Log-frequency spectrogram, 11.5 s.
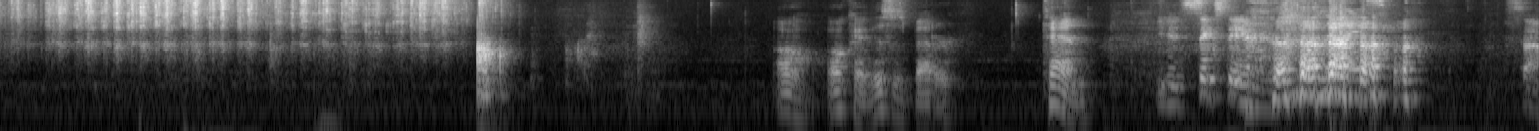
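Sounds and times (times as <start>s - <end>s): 
dice rattling and clattering: 0.0s - 3.9s
speech: 5.8s - 7.3s, 7.9s - 10.8s
laughter: 9.3s - 10.8s.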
